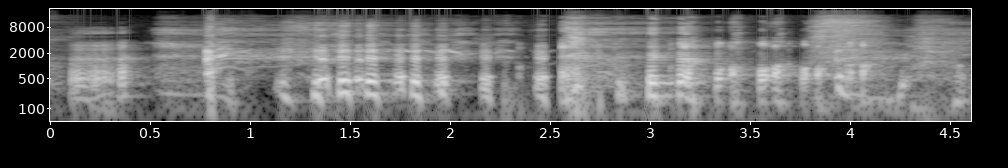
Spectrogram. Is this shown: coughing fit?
yes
